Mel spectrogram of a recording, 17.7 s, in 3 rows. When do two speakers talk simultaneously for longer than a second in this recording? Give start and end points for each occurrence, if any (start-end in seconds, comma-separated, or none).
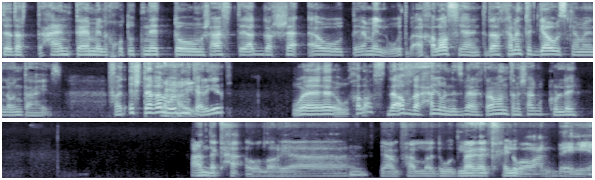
none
